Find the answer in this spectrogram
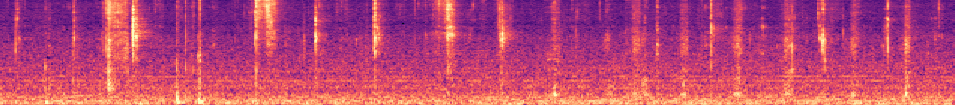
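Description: A person eating chicken liver and sticky rice by hand, chewing with close mouth smacks and irregular small clicks, more often in the first half.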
